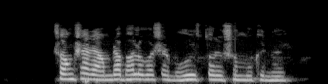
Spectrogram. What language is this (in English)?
Bangla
